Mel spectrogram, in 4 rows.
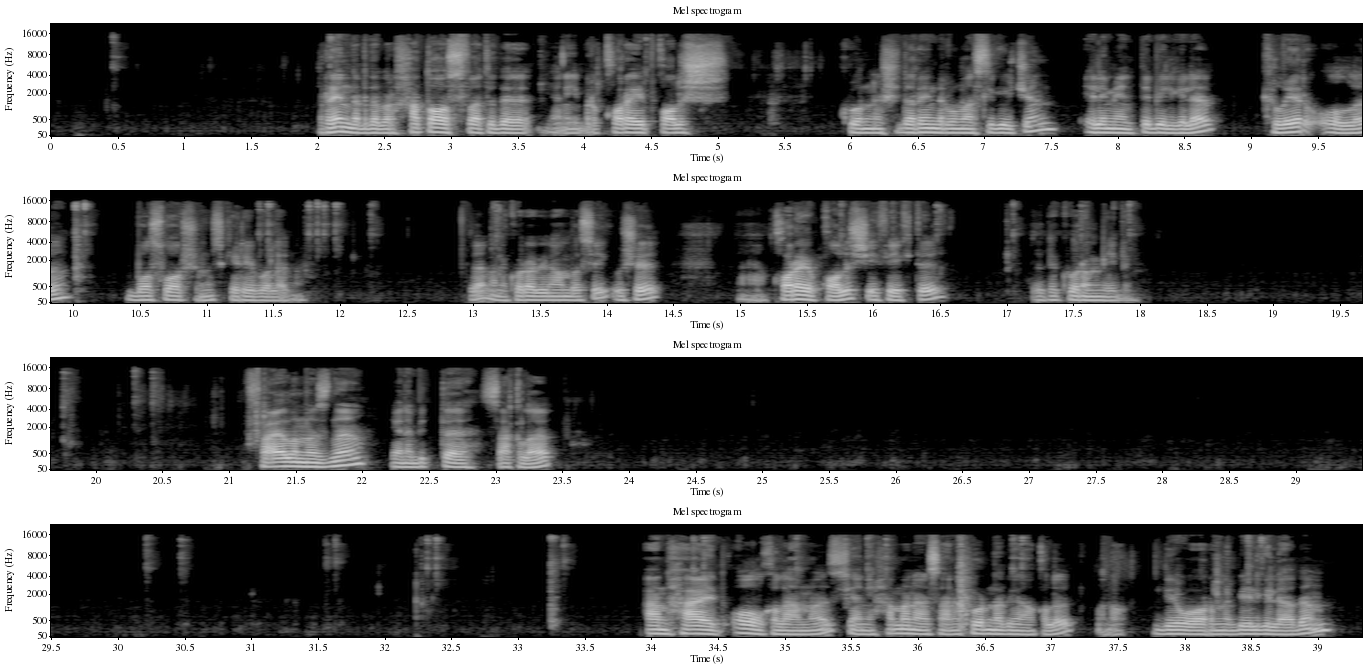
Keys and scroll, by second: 21.3 ctrl+s, 38.0 F3.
